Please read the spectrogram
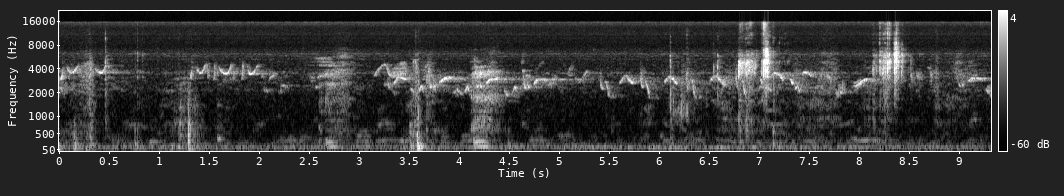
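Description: Small birds chirping and twittering over a steady low rumble, with one sharp knock about three and a half seconds in.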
